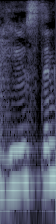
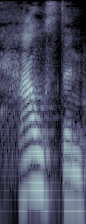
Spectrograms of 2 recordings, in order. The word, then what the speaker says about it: Houston: Living here means mastering local pronunciation. It's not Houston County, it's Hston County.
